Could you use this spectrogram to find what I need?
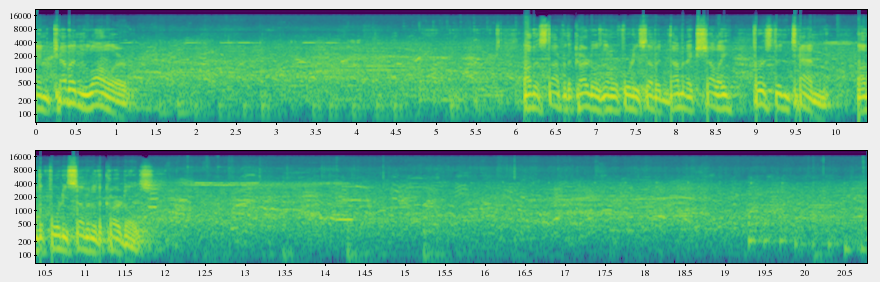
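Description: A crowd murmurs and chatters in a large open stadium.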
